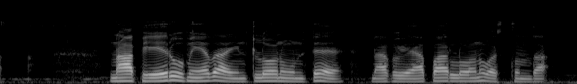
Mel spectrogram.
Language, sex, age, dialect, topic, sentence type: Telugu, male, 36-40, Utterandhra, banking, question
